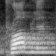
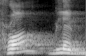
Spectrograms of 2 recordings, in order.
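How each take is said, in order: First: Said in the usual way. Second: "problem" split into two beats, pro, blem; syllable by syllable. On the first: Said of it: "أنقر وياها". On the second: Shown as a demonstration. Teacher counting syllables for students, "problem" in two separate beats. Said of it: "مقطعين".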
